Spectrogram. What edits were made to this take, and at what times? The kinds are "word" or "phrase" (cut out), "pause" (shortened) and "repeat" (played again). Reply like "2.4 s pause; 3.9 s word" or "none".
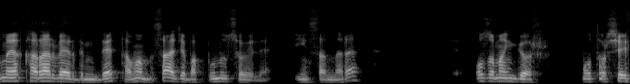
none

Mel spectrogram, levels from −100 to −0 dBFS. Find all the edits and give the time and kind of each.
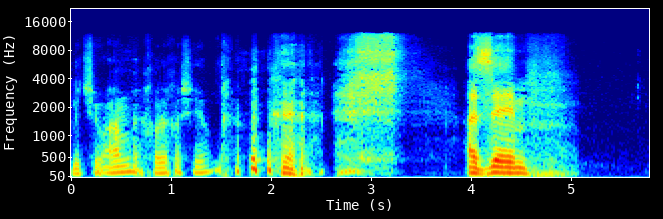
none

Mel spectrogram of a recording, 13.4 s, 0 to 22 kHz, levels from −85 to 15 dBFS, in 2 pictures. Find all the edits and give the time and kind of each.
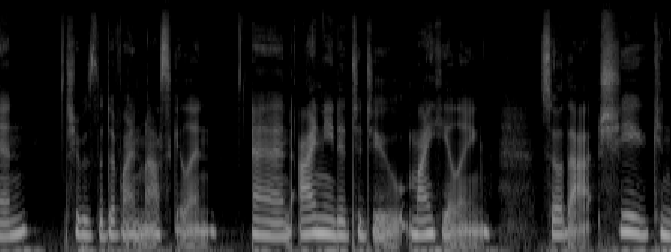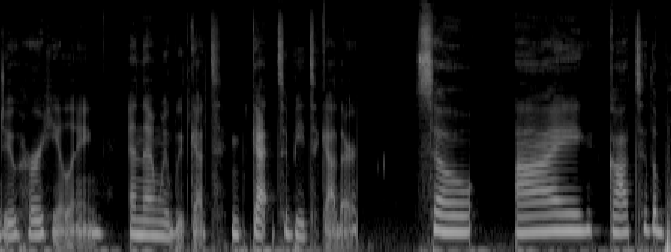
9.0 s pause

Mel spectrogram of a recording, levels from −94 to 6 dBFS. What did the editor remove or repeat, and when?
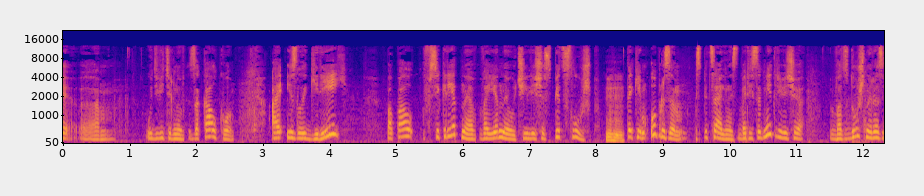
1.8 s word; 6.2 s word; 9.5 s word

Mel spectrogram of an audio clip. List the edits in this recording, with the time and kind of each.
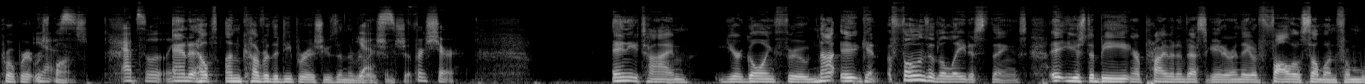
10.5 s word; 11.3 s word

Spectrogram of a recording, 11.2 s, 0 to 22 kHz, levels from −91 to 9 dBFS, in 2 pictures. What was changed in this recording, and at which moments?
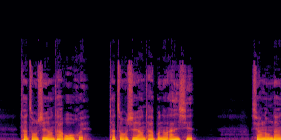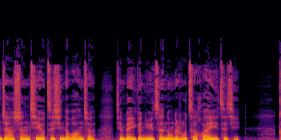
none

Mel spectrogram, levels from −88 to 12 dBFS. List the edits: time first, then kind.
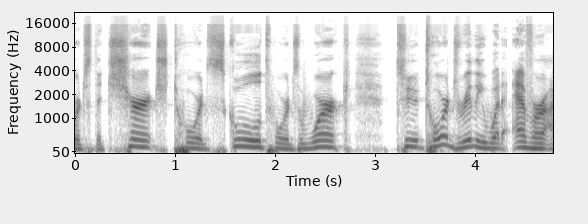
none

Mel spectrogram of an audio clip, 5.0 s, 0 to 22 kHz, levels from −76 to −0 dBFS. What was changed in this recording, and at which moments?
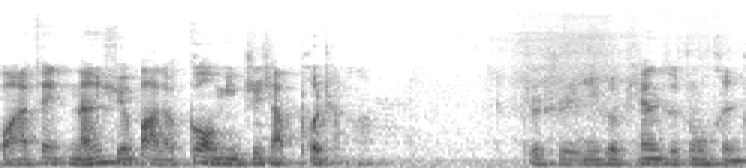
3.4 s pause

